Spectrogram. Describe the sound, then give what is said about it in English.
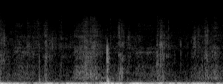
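Footsteps of people running on a desert path in Arizona in December: many quick, rhythmic footfalls with rough, gritty scuffing, moderately loud and continuous with no talk. “we're going for a run. A run on a desert path near his house.”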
